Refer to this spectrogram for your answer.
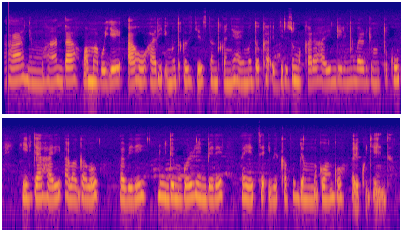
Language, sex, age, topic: Kinyarwanda, female, 18-24, government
